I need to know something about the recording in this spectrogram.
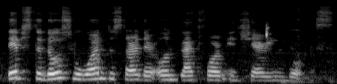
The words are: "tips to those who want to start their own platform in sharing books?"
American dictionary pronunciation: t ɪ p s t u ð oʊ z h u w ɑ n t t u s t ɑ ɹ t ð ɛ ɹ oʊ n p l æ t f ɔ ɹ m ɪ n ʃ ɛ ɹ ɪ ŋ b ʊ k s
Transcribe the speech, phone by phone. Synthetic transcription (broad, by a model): t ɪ p s t u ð oʊ s h u w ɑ n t t u s t ɑ ɹ t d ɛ ɹ oʊ n p l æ t f ɔ ɹ m ɪ n ʃ ɛ ɹ ɪ ŋ b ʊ k s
